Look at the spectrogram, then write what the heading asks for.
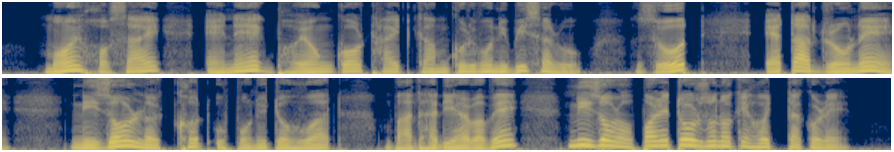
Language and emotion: Assamese, fearful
